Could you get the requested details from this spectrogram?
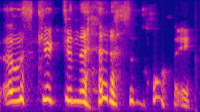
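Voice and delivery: very high, daft guard voice; donkey-brained guard. Acted. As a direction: explain yourself as a squeaky simpleton. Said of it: "Donkey brained".

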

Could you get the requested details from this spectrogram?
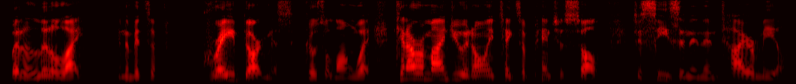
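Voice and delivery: quiet sermon point for the congregation; soft preaching. Real, not acted. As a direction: lean in and say it softly. Preacher drops to intimate point.

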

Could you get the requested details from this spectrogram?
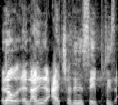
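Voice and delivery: usual speaking voice

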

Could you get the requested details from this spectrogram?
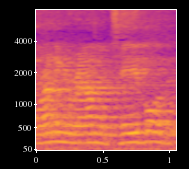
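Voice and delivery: ordinary delivery

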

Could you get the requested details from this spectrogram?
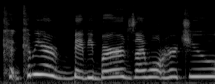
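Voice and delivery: high, cooing mock coaxing voice. Host imagines luring shy improv newcomers, coaxing. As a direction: lure timid little creatures closer.

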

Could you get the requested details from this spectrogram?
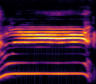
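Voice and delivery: very high squeaky mock whine of the earbuds; imitated high whine. Angry AirPods owner imitating the earbud noise, high squeal. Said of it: "It goes".

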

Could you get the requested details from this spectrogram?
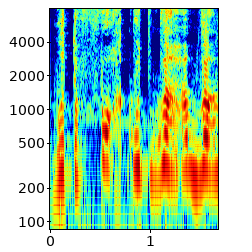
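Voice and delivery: high mock yelling, blah blah; hammed-up yelling from next door; mock screaming. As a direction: imitate the neighbors screaming through the window. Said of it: "just all this screaming and shit".

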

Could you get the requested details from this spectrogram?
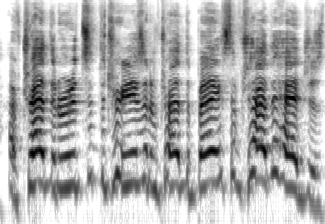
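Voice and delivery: very high, fretful bird voice; ranting pigeon. Acted. Pigeon ignoring Alice, high and aggrieved. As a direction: rant on in a high squawk. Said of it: "went on without attending to her".

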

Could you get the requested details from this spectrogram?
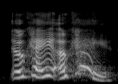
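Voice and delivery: high, loud okay okay. Real, not acted. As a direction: cut yourself off, loud and high. Shaking off the fan letter.

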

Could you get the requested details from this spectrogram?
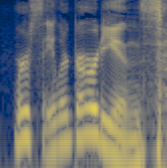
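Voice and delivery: high, slow proud declaration; proud Chibiusa. Retold or imitated. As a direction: announce it like a little hero. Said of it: "And Chibiusa is like".

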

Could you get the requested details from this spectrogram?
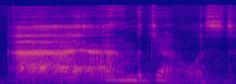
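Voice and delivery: very soft, strained reporter voice with vocal fry; barely-there voice, as if nearly out of breath; Eddie Brock. Acted. Co-host gives best attempt at Eddie Brock, hushed impression. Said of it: "my best attempt at an Eddie Brock impression".

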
